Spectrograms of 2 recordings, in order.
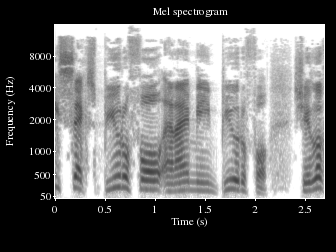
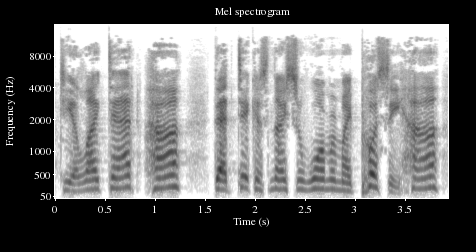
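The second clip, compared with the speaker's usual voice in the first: lightly put-on English accent, raised pitch; mock English accent; 5 semitones higher than usual. Man reading his date's dirty talk, mock English accent. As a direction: play the divorcee in a teasing English accent. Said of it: "she's saying it with the English accent".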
